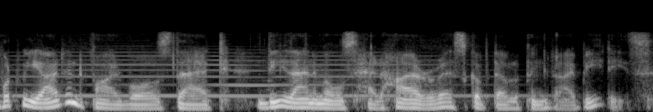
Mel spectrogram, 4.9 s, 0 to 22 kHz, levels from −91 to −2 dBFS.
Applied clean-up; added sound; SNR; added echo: none; Wind instrument, woodwind instrument; 17 dB; none.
